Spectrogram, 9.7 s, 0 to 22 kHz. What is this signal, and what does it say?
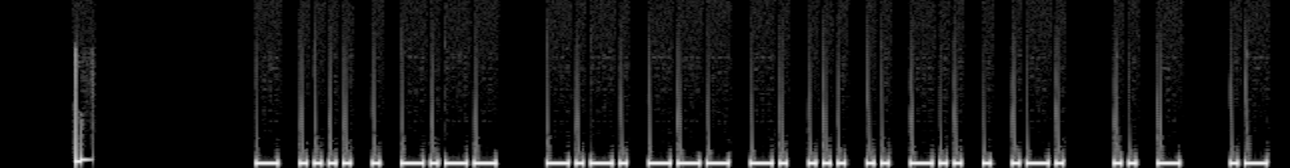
Morse code, heard as a keyed tone, about 22 wpm, 700 Hz. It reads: THEY CONSIDER IT A
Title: Sentences from Top 1000 Words - Review Part 6 - 22wpm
